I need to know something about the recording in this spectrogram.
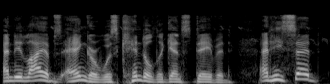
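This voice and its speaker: A man narrating scripture from a script in a measured, formal manner. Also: a little high, very animated.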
